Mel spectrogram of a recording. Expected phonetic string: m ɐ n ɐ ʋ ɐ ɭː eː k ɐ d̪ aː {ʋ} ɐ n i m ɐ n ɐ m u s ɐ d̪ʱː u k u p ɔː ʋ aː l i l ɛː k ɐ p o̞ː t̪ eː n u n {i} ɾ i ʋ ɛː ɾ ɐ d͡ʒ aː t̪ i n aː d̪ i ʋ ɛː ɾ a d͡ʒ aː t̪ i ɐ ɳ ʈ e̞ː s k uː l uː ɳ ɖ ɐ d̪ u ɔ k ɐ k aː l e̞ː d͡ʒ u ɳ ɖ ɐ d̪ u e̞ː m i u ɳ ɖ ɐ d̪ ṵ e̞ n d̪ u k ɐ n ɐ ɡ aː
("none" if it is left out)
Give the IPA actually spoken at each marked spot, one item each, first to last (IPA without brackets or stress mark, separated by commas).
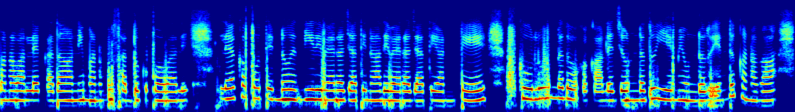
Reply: none, iː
